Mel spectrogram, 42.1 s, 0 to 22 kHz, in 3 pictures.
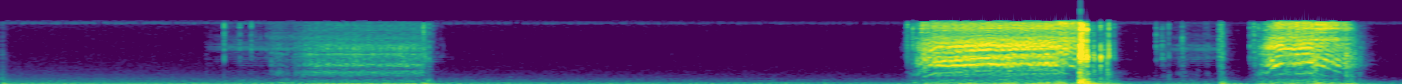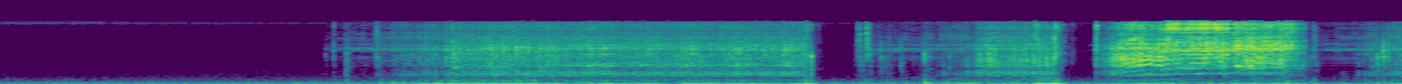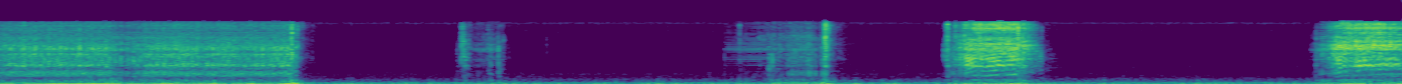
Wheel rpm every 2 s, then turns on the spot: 0, 10, 0, 0, 60, 50, 30, 0, 0, 10, 20, 10, 30, 30, 20, 10, 0, 0, 10, 10, 20.
2-4 10-12 18-24 26-32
